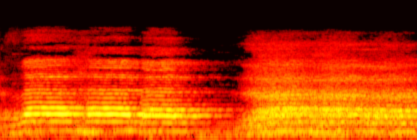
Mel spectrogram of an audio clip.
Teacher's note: dza itu lidahnya ujungnya dikeluarkan sedikit dza ya seperti digigit tapi enggak digigit jadi yang nempel itu ujung lidah dengan Gigi atasnya ditempelkan D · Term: huruf dza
